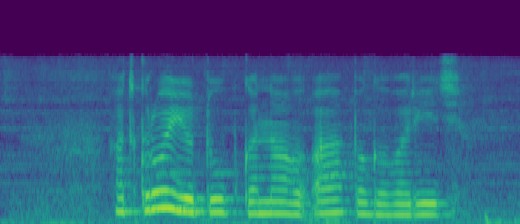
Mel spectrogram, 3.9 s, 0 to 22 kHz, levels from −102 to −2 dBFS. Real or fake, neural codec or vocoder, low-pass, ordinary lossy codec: real; none; none; none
